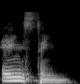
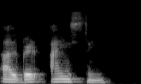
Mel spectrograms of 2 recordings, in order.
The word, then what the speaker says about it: Einstein: En español puedes decir Einstein y no hay ningún problema. Acuérdate que en español se puede leer como se escribe sin ningún problema y es correcto, es aceptado por la Real Academia de la Lengua Española. Pero si no estoy mal, se dice Albert Einstein.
